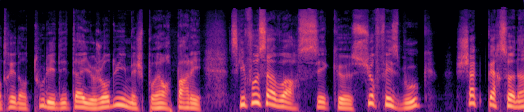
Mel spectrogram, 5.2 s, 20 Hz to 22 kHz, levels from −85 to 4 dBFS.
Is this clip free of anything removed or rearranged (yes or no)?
yes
